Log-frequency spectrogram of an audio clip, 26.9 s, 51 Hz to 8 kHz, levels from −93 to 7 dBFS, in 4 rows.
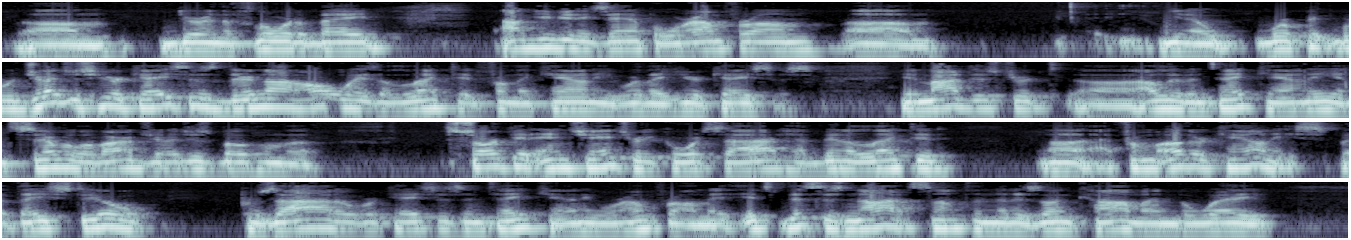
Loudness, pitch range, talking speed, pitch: -16 LUFS, 110-145 Hz, 185 wpm, 125 Hz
